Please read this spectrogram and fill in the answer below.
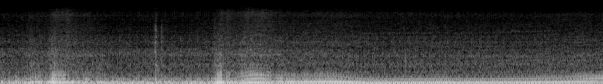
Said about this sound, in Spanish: Luego me subí a la moto y me fui directo de ahí.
